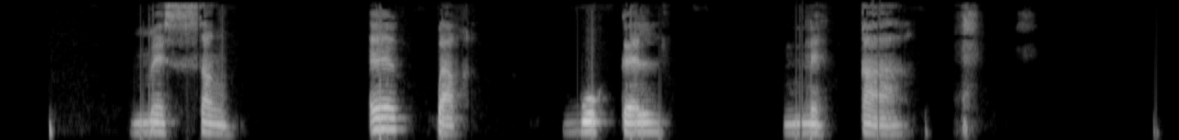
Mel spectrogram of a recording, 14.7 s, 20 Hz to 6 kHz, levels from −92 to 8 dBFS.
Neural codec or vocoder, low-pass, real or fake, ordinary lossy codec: none; 5.4 kHz; real; AAC, 24 kbps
